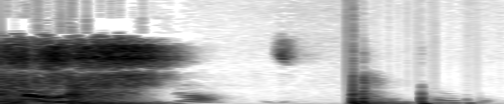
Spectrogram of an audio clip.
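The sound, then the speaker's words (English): A gunshot fired through a desk in a radio drama: a man speaks, a short silence follows, then a single sharp crack hits, trailed by a shorter dull thud. “You sure ruined that desk. I couldn't help it. Had the gun between my knees. I move, he shoots. Had to try it right through the desk.”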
